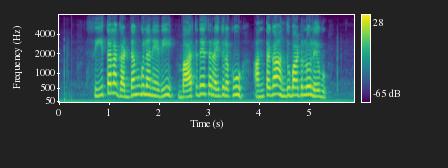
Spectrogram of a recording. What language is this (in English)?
Telugu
